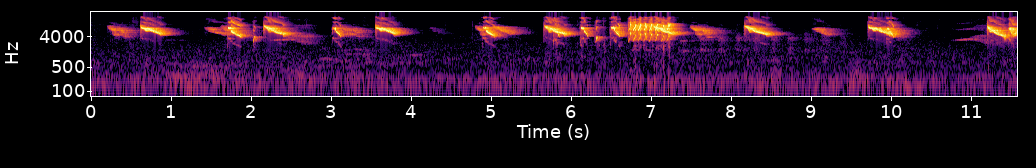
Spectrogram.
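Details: Breeding female Oriental white-eye, buxtoni, summoning a male: a long series of shrill, descending chirps, often doubled, at irregular intervals of about one second. Midway comes a brief rasping buzzy note, with a faint hum underneath.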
